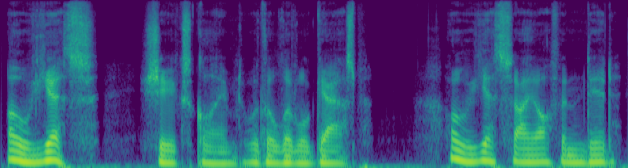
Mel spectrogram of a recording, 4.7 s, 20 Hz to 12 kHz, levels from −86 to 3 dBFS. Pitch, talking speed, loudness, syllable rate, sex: 100 Hz, 165 wpm, -18 LUFS, 4.6 syllables/s, male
